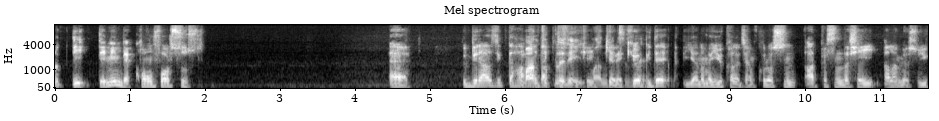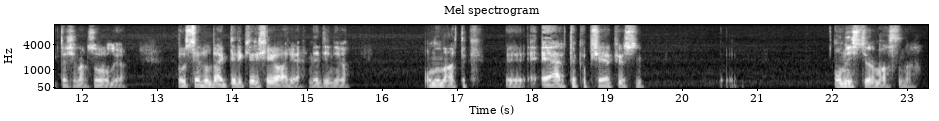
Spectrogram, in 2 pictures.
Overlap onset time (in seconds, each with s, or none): 6.2 s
